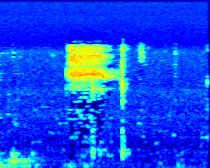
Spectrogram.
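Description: Faint scratch of a pen stylus writing on a digital writing tablet, then a single sharp click of the nib about a second and a quarter in.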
